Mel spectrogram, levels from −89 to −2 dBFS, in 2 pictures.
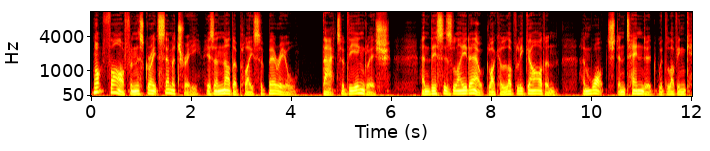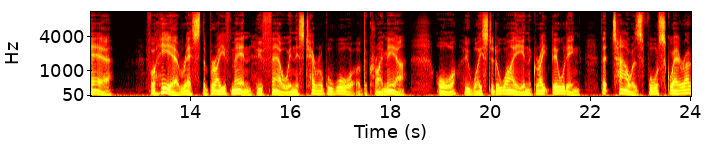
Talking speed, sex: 150 wpm, male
